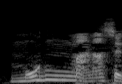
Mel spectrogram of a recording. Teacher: So it's kind of like an N sound, isn't it, when it comes before an M.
